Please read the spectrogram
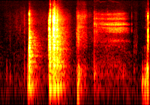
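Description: Packing tape on a small cardboard box being slit with a small knife and peeled: two short crackles about half a second in, then a brief high rasp of tape pulling away.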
